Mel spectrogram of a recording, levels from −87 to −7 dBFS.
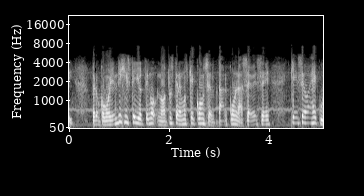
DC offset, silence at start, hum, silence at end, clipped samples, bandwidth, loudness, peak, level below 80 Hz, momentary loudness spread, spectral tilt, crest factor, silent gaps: under 0.1%; 0 s; none; 0 s; under 0.1%; 7.4 kHz; -18 LUFS; -4 dBFS; -54 dBFS; 8 LU; -8 dB/octave; 14 dB; none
